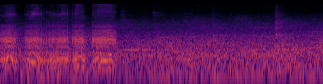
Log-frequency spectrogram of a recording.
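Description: Background music with a beat that stops about a second and a half in, leaving steady, even background noise.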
